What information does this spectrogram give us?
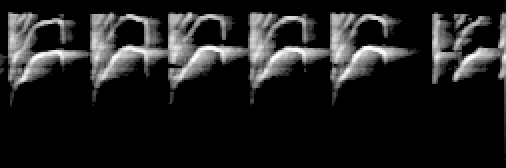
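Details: Van Hasselt's sunbird's challenging song: five or six loud, ringing high notes, each a long upward slur, repeated about twice a second with no other sounds.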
